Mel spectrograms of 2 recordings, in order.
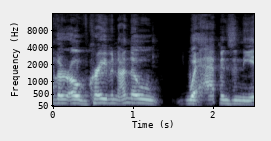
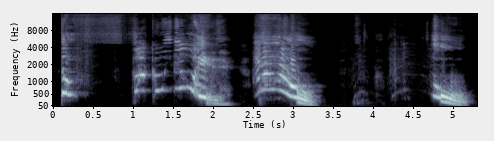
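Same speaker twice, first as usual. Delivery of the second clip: high-pitched rant building to a screech; furious; 10 semitones higher, 3 dB louder than usual. Real, not acted. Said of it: "I'm so mad".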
